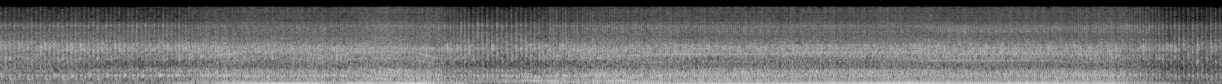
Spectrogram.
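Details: Isuzu Panther 2.3 diesel, just reassembled after fixing blow-by and smoke (broken piston found, new rings), fuel system still empty: starter cranks a few seconds, catches, settles into even, steady idle without knocks; normal start.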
